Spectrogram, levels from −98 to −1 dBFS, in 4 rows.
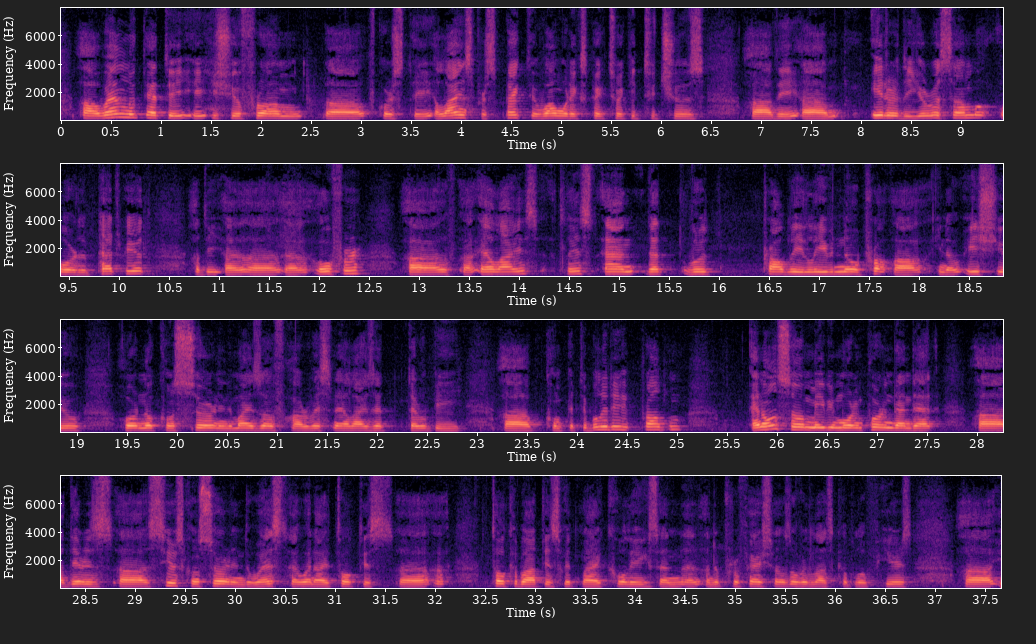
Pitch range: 150-170 Hz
